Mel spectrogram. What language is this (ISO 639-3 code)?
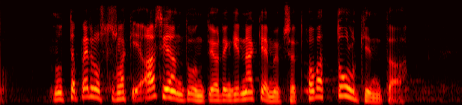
fin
